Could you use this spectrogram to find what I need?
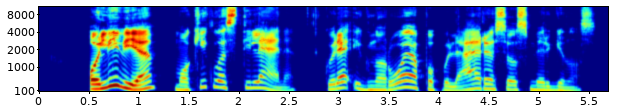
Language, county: Lithuanian, Panevėžys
